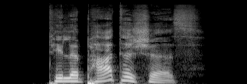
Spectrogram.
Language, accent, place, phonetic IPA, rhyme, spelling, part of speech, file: German, Germany, Berlin, [teleˈpaːtɪʃəs], -aːtɪʃəs, telepathisches, adjective, De-telepathisches.ogg
- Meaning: strong/mixed nominative/accusative neuter singular of telepathisch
